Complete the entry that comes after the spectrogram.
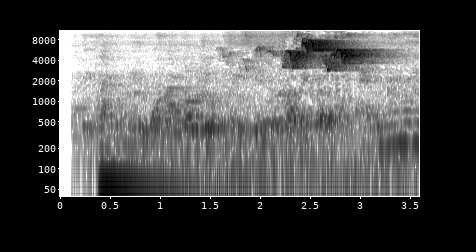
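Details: Yellow canary singing at night: after a quiet start, a short bright burst of high twittering notes rises sharply in loudness over a low murmur of background sound.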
